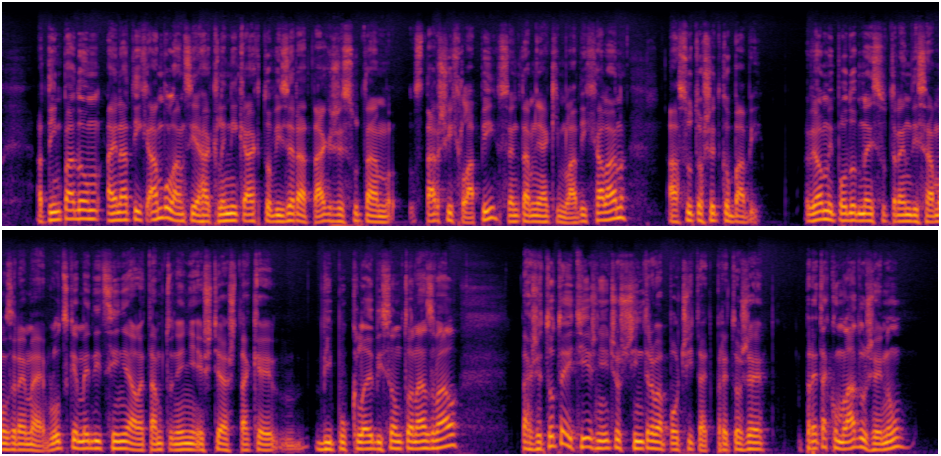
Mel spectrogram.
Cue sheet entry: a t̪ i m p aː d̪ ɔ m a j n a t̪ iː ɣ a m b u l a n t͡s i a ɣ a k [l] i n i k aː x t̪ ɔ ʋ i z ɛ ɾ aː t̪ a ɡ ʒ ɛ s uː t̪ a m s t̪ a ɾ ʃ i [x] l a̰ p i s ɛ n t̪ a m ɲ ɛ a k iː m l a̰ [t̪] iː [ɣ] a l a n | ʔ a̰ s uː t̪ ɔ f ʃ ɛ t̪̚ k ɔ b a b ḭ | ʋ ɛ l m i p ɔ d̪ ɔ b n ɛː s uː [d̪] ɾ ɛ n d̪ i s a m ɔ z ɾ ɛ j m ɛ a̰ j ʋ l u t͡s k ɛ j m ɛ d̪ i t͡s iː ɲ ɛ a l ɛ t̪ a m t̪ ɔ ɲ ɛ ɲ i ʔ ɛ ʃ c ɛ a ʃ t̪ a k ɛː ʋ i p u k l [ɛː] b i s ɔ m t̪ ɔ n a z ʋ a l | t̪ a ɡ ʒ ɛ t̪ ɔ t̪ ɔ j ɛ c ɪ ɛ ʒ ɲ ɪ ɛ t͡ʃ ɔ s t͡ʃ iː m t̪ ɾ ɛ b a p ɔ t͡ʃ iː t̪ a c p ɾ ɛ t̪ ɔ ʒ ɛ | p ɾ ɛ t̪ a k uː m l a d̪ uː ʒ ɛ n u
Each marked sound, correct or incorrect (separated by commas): correct, correct, incorrect, incorrect, incorrect, correct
